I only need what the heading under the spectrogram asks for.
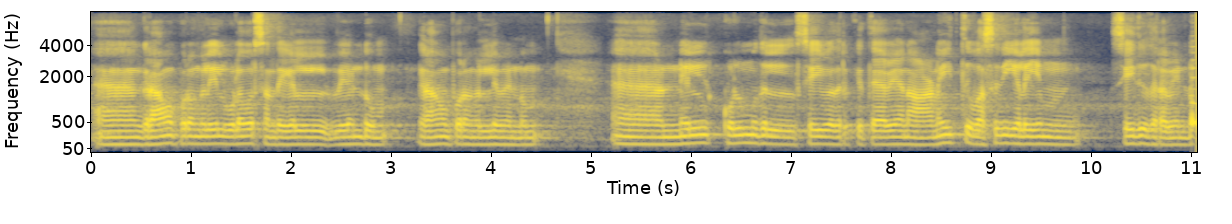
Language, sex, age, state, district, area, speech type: Tamil, male, 30-45, Tamil Nadu, Salem, rural, spontaneous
